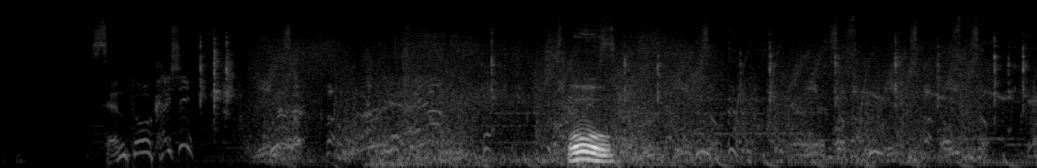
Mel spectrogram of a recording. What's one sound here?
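Fighting-game sound effects of blows and impacts play.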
